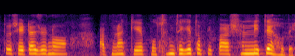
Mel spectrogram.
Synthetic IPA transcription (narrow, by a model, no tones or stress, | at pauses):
t̪oʃeʈad͡ʑonːoapnakepɾot̪ʰomt̪ʰeket̪ɔpipaɾʃanːit̪eɦɔbe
